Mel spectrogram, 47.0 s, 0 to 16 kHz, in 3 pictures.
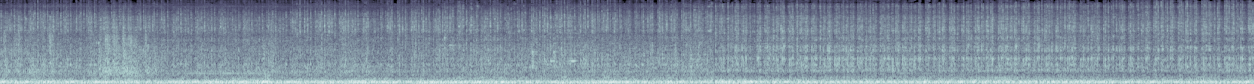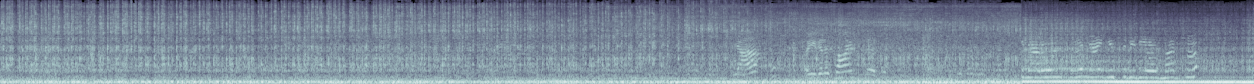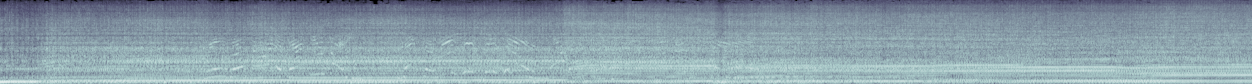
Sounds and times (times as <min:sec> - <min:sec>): Speech: 0:24.8 - 0:26.8, 0:33.9 - 0:38.4.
